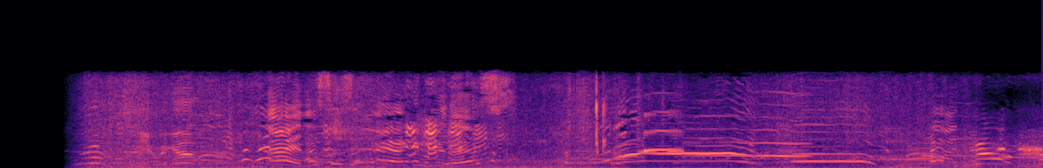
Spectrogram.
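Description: Crowds screaming on midway rides at the Indiana State Fair: many overlapping high, wavering shrieks and long rising and falling wails over a steady rumble of machinery and crowd noise, loud throughout.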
